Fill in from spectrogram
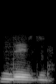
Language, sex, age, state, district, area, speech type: Urdu, male, 60+, Uttar Pradesh, Lucknow, urban, conversation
